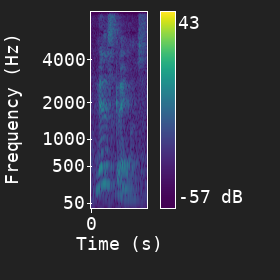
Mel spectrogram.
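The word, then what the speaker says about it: Nissl granules: Nils granules। कैसे? Nils granule। Don't put the L at the beginning in your pronunciation.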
